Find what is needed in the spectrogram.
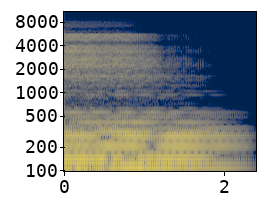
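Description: Distorted electric guitar chord from a 90s hard rock song, held and ringing out alone with no drums or bass. It fades steadily and is almost gone by the end.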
